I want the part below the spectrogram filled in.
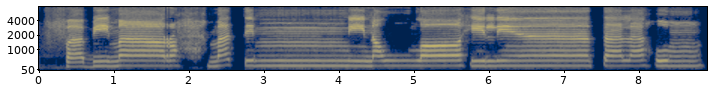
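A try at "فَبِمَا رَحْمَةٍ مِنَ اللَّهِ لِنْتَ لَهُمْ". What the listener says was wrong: Ya, lafzul jalalanya tebalkan lagi. Minallah.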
